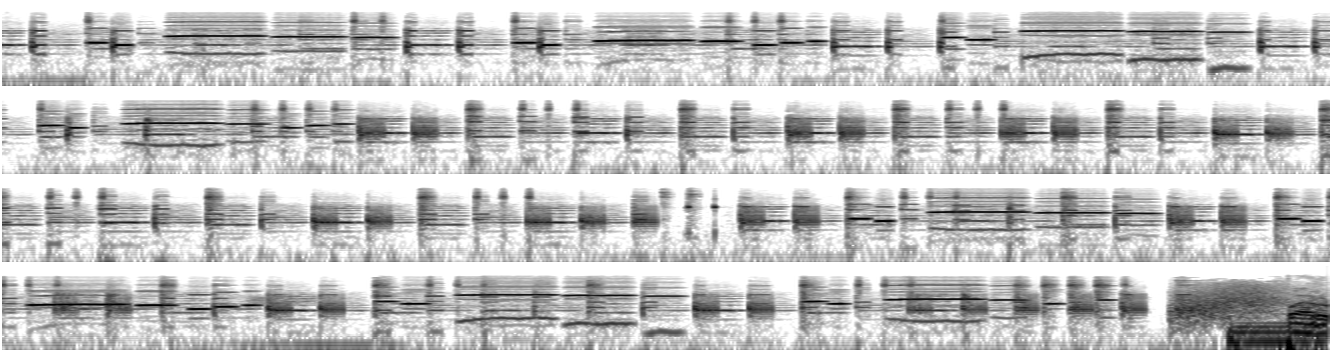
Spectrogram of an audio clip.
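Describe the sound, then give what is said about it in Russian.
A bright electronic ringtone melody, one of the standard ringtones supplied with a mobile phone, plays continuously and loudly, its synthetic tune looping with repeating phrases and a steady beat, with no voices over it. “Теперь к категории вечной классики можно запросто отнести рингтоны, которые есть в стандартном комплекте поставки мобильного.”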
